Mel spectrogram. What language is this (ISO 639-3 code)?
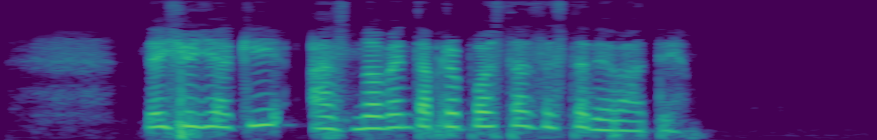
glg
